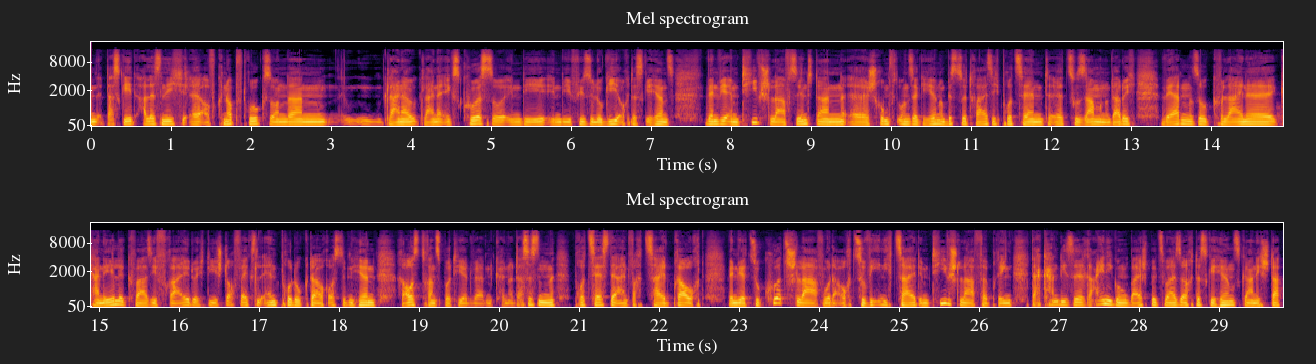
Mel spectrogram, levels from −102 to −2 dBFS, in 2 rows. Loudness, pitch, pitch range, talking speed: -19 LUFS, 115 Hz, 110-130 Hz, 170 wpm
